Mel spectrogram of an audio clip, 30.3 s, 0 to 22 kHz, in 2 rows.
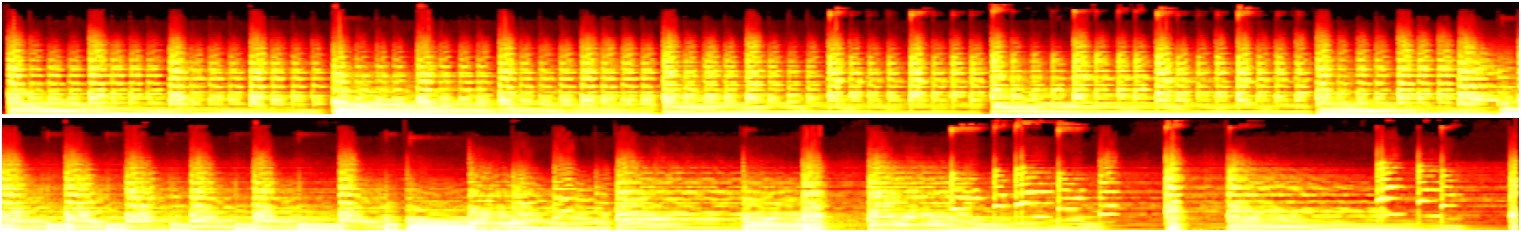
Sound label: piano rhodes chorused; dss1 demos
